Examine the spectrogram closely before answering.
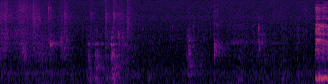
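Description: A person chewing lobster with soft wet smacks and small clicks of the mouth, then one louder knock near the end.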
